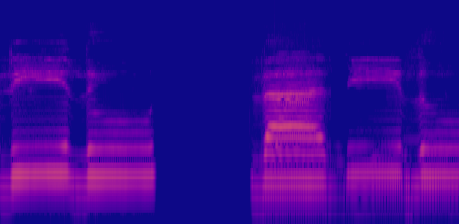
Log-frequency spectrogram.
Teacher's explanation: fokuskan dia dari ujung lidah yang ditempelkan dengan gigi seri atasnya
